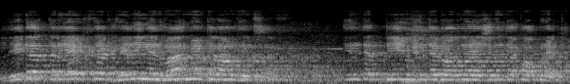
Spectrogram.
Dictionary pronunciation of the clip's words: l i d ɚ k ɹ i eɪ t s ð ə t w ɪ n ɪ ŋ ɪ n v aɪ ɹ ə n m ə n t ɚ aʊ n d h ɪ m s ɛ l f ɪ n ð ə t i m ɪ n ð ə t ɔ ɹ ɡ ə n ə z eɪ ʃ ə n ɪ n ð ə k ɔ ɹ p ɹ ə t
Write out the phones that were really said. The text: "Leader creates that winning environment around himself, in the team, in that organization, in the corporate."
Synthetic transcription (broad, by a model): l i d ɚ k ɹ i eɪ t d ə t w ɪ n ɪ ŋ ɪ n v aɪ ə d m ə n t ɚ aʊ n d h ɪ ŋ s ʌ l ɪ n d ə t i m ɪ n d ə t ɔ ɹ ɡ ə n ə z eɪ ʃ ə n ɪ n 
